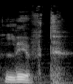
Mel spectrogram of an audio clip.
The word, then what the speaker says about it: lived: En el pasado es lived. Es muy similar a la versión del presente, solo que en el pasado se le agrega una D al final y la E no se pronuncia.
